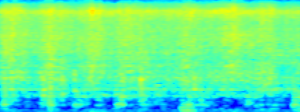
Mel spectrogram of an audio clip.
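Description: Chicken seekh fried rice ingredients tossed in a hot pan, a loud, bright, continuous sizzle with faint scraping of the stirring spoon underneath, close up and without speech.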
